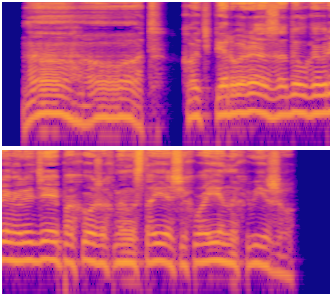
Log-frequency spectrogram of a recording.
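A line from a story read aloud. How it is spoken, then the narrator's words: Grumbling. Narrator (Russian): буркнул он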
